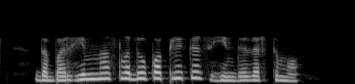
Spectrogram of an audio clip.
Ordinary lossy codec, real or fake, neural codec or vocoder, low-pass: MP3, 24 kbps; fake; autoencoder, 48 kHz, 32 numbers a frame, DAC-VAE, trained on Japanese speech; 3.6 kHz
